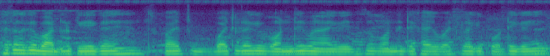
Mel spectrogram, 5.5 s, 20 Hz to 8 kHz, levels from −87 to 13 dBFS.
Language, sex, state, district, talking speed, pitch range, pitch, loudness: Hindi, male, Madhya Pradesh, Katni, 230 wpm, 100-110 Hz, 105 Hz, -19 LUFS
